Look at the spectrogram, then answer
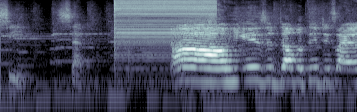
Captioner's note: answer board buzzes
